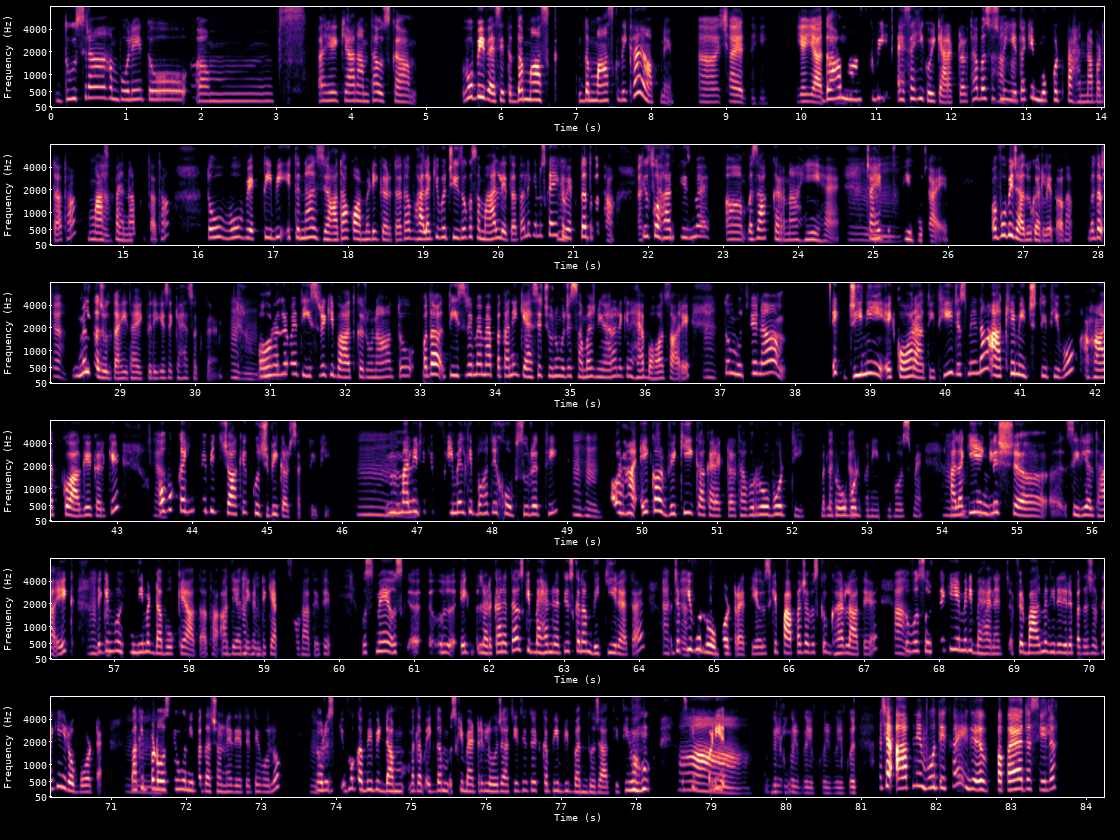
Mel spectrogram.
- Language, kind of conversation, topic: Hindi, podcast, बचपन का कौन-सा टीवी कार्यक्रम आपको सबसे ज्यादा याद आता है?
- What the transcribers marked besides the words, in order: drawn out: "अम"; in English: "कैरेक्टर"; in English: "कॉमेडी"; in English: "फीमेल"; in English: "कैरेक्टर"; in English: "इंग्लिश"; in English: "सीरियल"; in English: "डब"; in English: "डम"; in English: "लो"; laughing while speaking: "वो"; tapping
